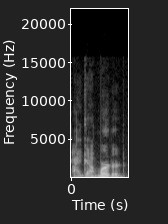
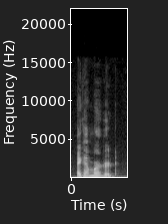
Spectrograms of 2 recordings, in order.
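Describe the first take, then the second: First: Said in the usual way. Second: Pitched up high on murdered; shocked exclamation. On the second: Real, not acted. Saying it again in disbelief, pitched high.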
